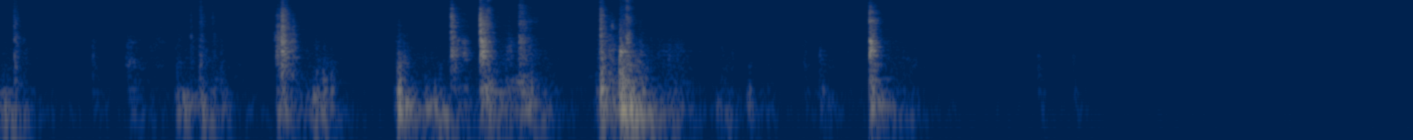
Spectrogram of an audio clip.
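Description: A string of irregular knocks, clunks and clatters as a caught fish and fishing gear are handled on a sailboat deck. The knocks stop about four and a half seconds in.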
